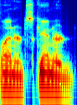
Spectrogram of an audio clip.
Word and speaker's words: Lynyrd Skynyrd: episode I think I like the first album pronounced Leonard skinnard even better but this album is very strong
